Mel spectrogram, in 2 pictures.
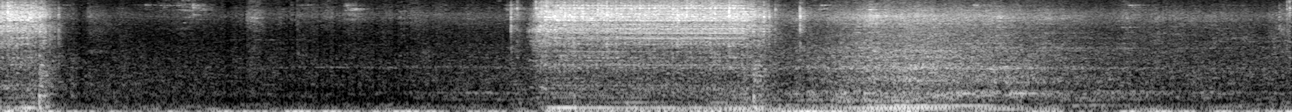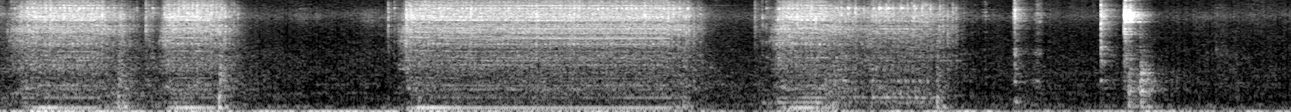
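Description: A sewing machine stitches together the sides of a designer netted blouse in several steady whirring runs with short pauses between them, close and fairly loud, with no talk.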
